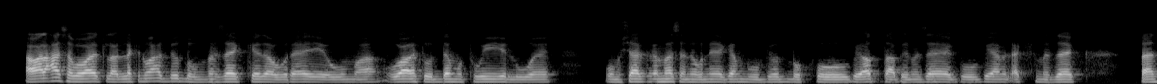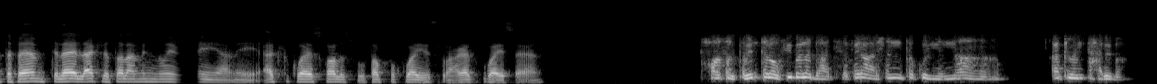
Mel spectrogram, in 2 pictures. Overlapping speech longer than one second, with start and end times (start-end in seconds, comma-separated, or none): none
